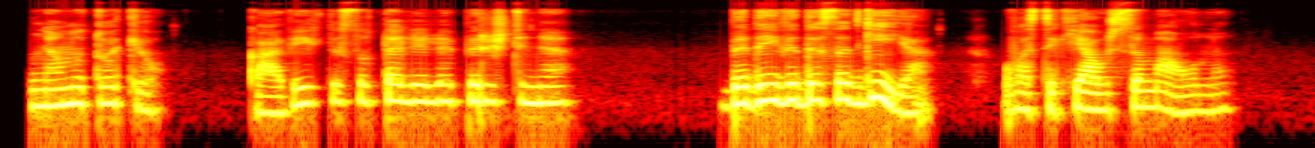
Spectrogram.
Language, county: Lithuanian, Vilnius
